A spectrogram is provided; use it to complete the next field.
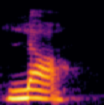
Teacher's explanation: okay, पार्श्विक जो वर्ण होते हैं, पार्श्विक वो होते हैं जिसमें जो मुख द्वार होता है वो मध्य से बंद होता है और हवा जो है वो हमारे दाईं और बाईं ओर से निकलती है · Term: पार्श्विक वर्ण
